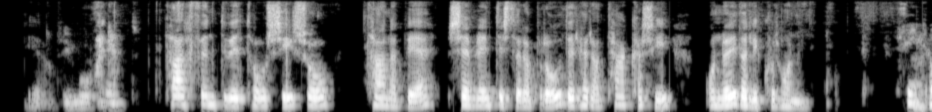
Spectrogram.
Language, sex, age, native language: Icelandic, female, 70-79, Icelandic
